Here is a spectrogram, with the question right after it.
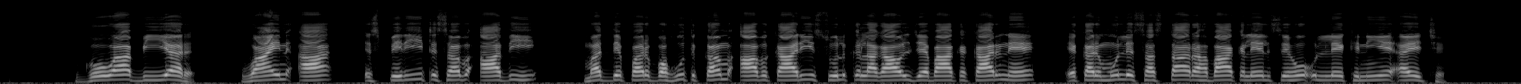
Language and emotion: Maithili, neutral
